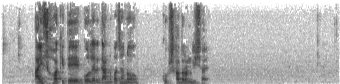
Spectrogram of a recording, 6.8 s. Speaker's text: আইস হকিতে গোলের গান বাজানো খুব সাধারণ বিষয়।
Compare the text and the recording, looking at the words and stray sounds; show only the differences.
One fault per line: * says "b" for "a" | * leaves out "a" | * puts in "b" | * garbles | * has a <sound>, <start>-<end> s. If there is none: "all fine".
all fine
